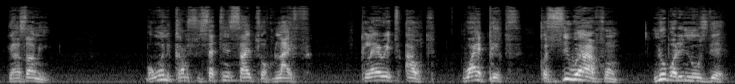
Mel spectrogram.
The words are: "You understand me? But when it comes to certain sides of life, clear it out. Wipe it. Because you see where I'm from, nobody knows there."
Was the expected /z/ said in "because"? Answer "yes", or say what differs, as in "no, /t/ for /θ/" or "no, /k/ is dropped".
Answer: no, /s/ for /z/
